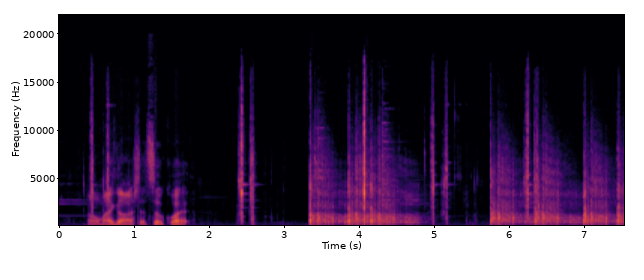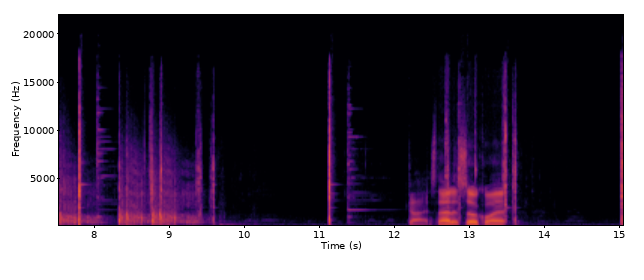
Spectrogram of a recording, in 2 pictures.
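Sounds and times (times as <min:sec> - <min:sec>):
rapid gunfire: 0:03.4 - 0:04.9, 0:05.8 - 0:09.6.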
